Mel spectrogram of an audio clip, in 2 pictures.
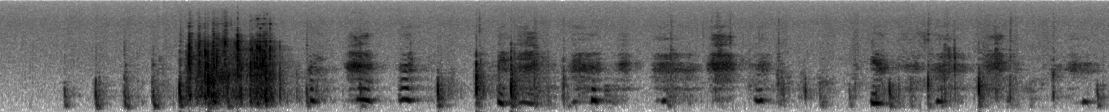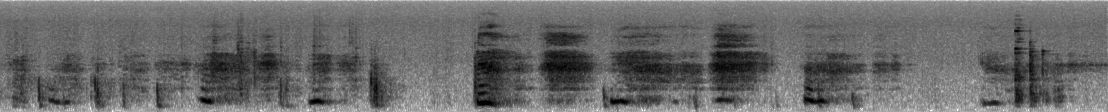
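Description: A woman gasping and wheezing for breath in short, strained, voiced gasps one after another, as if choking, with a loud rasping gasp about two seconds in. A few quick footsteps come just before.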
